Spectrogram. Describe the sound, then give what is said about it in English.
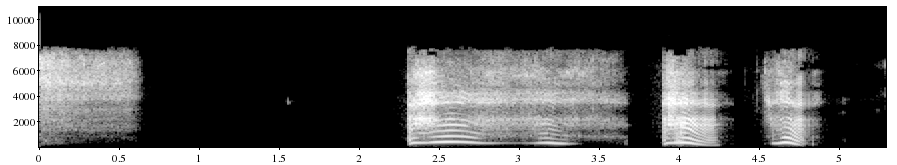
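Someone with a tickle in their throat clears it: a brief breathy rasp, a pause, then a longer voiced rumble followed by two short, sharp throat-clearing bursts. “Just keep needing to clear my throat.”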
